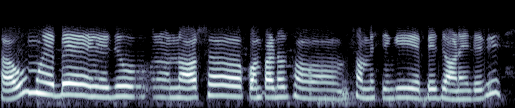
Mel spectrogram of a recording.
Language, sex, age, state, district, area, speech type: Odia, female, 60+, Odisha, Jharsuguda, rural, conversation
